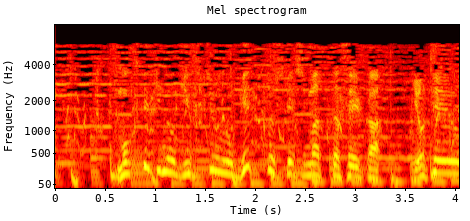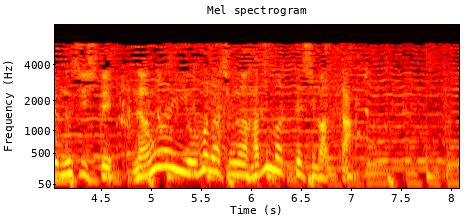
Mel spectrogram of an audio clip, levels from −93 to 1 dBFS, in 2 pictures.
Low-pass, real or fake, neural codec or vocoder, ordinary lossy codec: 7.2 kHz; real; none; MP3, 24 kbps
